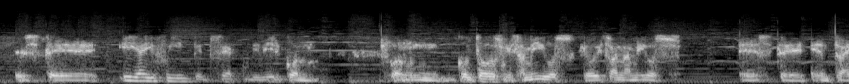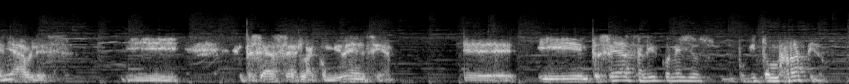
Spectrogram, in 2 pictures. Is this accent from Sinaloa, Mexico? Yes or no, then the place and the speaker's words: no; Mexico City, Mexico; moved away as an adult; also born or lived in San Diego, California / Tijuana; now in Monterrey, Mexico; Yo soy del Distrito Federal. Yo nací en México y a los 40 años me salí de la Ciudad de México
